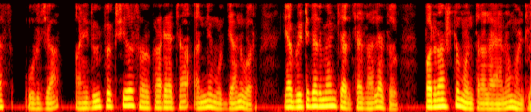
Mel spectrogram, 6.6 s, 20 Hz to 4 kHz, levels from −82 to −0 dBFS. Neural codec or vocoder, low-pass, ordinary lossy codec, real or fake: codec, 16 kHz, 8 kbps, FreqCodec, smaller model; 3.6 kHz; none; fake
